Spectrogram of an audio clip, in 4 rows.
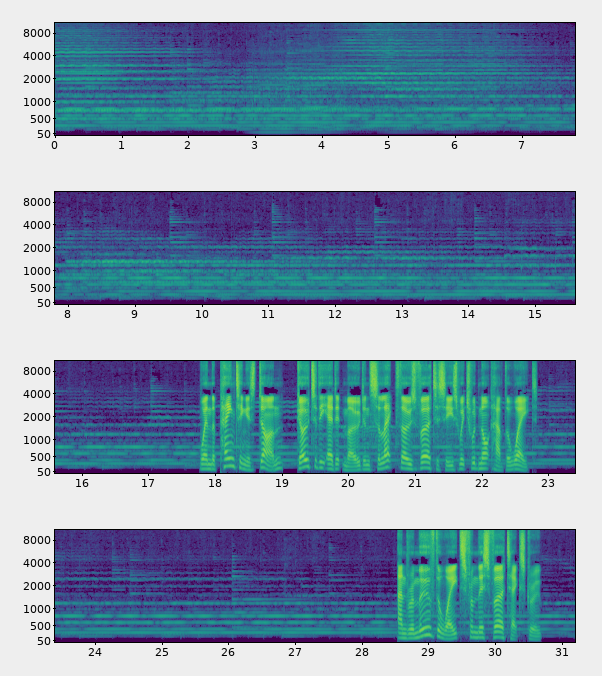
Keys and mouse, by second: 5.5-6.5 drag, 5.5 f, 6.5 middle click, 6.6 click, 6.6 f, 7.4 middle click, 7.9-9.0 drag, 9.2 ctrl+z, 9.2-10.6 middle drag, 9.6 f, 10.1 ctrl+z, 10.1-12.3 drag, 10.1 ctrl+z, 11.4-13.4 middle drag, 12.4 Tab, 12.5 Tab, 13.4 Tab, 13.4-15.4 drag, 15.2 f, 15.4 middle click, 15.5 click, 16.3 middle click, 16.3 f, 16.3-18.5 drag, 16.9 f, 17.8 Tab, 18.4 Tab, 18.5 middle click, 19.3-20.6 drag, 19.8 KP_3, 20.2 Tab, 20.6 3, 22.3 h, 24.3 ctrl+l, 24.3 h, 24.6 h, 25.7 ctrl+l, 25.7-27.0 drag, 25.9 alt+h, 27.0 ctrl+KP_Add, 27.0-28.2 middle drag, 27.2 KP_5, 28.2 click, 29.7 Tab.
